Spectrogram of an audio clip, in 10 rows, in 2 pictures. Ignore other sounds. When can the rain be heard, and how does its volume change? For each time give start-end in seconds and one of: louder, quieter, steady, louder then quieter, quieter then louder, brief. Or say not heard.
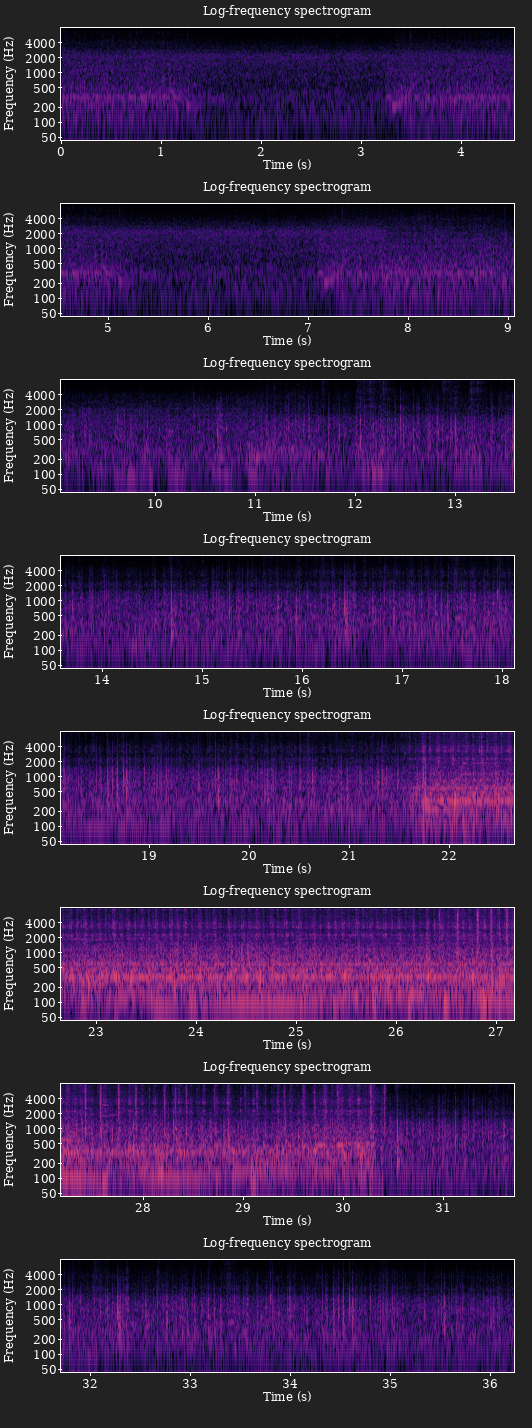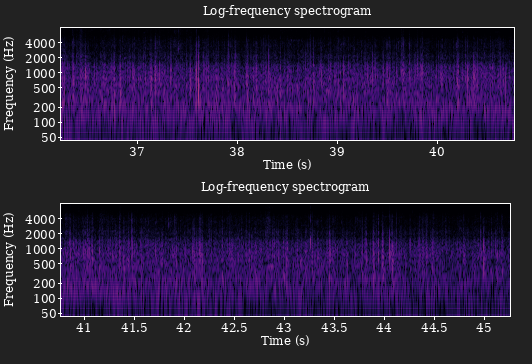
0.0-45.2 louder then quieter.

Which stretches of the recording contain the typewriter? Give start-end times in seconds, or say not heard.
26.4-30.4.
